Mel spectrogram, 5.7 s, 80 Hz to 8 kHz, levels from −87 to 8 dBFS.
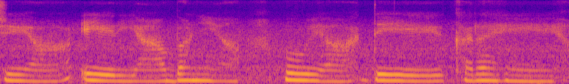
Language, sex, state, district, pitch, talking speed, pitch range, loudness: Punjabi, female, Punjab, Kapurthala, 210 Hz, 65 wpm, 195-220 Hz, -17 LUFS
